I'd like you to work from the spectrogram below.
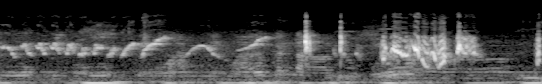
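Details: Young spotted-plumage white-rumped shama of the Medan type: a run of quick repeated whistled notes, then rising sweeps, followed by harsh scratchy chatter and short sharp notes over a low rumbling background.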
